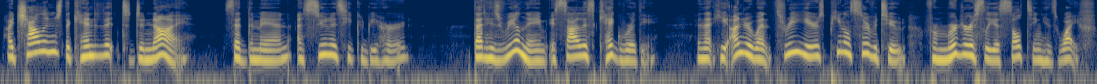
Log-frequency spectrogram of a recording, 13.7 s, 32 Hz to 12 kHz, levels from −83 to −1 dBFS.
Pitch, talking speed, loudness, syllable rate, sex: 215 Hz, 155 wpm, -20 LUFS, 4.9 syllables/s, female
